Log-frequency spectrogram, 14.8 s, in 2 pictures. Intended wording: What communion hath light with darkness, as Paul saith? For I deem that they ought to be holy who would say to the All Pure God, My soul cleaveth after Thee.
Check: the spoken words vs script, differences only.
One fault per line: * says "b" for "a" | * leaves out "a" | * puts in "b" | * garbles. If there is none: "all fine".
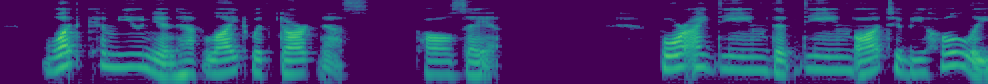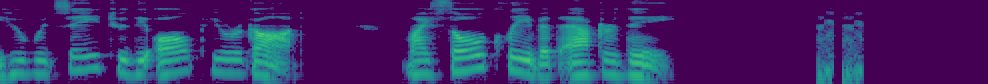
* leaves out "as"
* says "deem" for "they"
